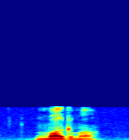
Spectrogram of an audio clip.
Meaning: magma
- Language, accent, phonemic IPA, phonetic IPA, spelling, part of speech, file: Armenian, Eastern Armenian, /mɑɡˈmɑ/, [mɑɡmɑ́], մագմա, noun, Hy-մագմա.ogg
